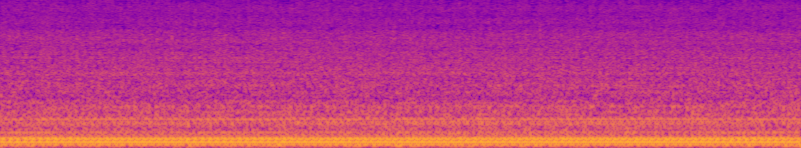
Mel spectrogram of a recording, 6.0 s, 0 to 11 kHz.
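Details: Freshly built 500 stroker big-block Mopar on first start, timing advanced after a carburetor backfire; oil pressure about 80-85: deep, steady V8 rumble at fast even idle, no pops, misses or knocks; running clean.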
